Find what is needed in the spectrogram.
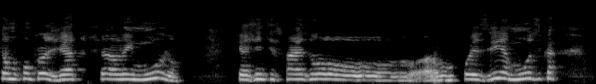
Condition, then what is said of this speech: Parkinson's disease. Estou meio assim travadinho, mas é por pouco tempo, é porque eu sou portador de Parkinson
